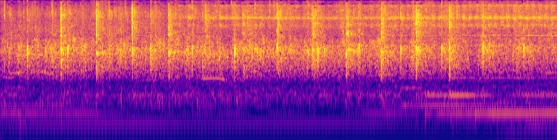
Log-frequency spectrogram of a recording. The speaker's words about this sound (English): Let's clap our hands to the Lord one more time.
